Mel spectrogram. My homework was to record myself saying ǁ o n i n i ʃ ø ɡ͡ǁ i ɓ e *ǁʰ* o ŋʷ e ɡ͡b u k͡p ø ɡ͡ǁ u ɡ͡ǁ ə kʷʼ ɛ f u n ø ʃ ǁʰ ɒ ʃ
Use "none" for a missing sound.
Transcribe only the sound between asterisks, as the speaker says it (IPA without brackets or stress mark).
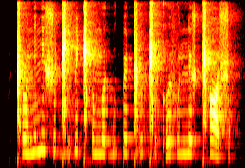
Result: ǁʰ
